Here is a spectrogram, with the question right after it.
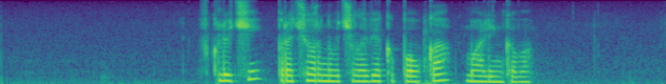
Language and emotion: Russian, neutral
